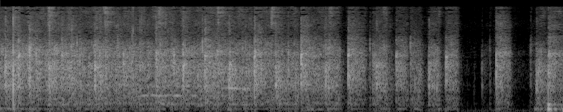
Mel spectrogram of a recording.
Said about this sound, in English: Oh, you can clap those hands now.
